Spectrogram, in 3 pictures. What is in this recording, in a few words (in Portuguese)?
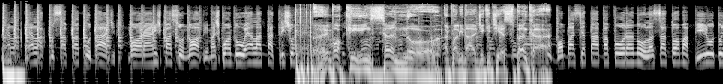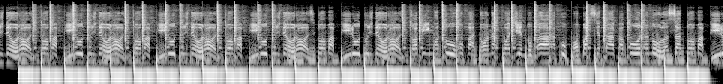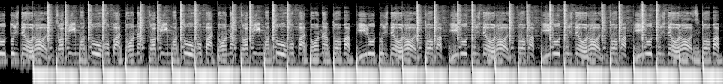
noia dance e funk mega bass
